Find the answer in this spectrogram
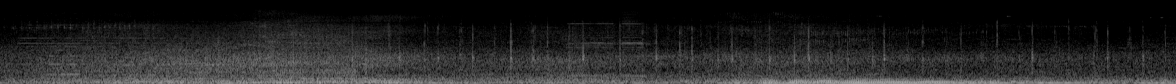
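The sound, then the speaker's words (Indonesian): Steady road traffic roars throughout, a dense low rumble of passing vehicles with scattered clatter and clicks, swelling louder in the second half as something heavy passes. No voices. “Deru, deram, dering lalu lintas tak kuasa membangunkannya.”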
